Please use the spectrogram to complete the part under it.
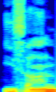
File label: "isan", Roon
